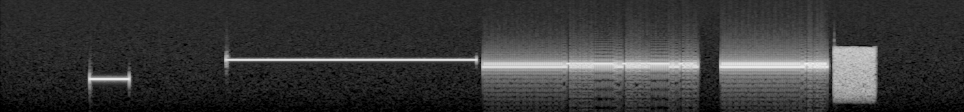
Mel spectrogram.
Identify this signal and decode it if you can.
Fax machine handshake, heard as a beep, a long tone, a warble and hiss.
